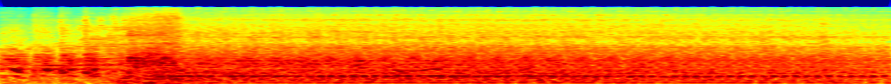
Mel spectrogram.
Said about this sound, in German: ein Trecker in der Stadt. Das ist und bleibt ein eher seltener Anblick und ein seltenes Geräusch.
